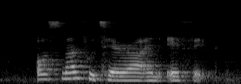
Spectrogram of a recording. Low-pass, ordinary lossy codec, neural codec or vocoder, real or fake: none; none; none; real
